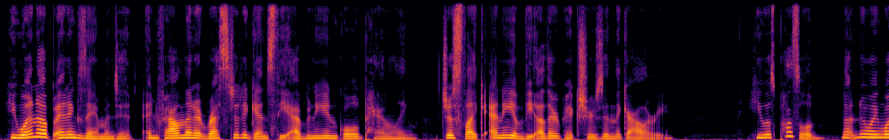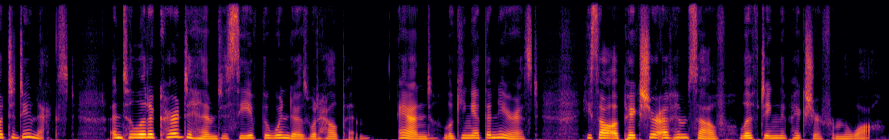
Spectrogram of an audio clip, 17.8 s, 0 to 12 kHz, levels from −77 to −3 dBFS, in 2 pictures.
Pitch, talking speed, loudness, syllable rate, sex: 205 Hz, 225 wpm, -21 LUFS, 6.2 syllables/s, female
